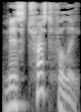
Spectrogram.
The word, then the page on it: mistrustfully: British English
